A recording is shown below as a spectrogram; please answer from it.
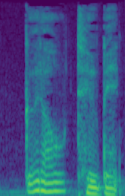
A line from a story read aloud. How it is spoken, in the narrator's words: he said in a quavering voice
